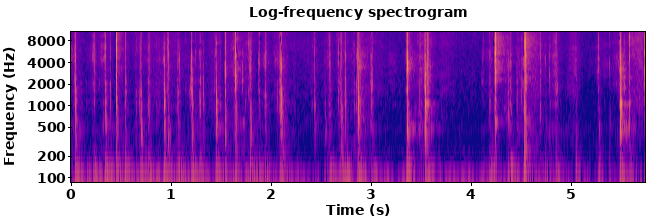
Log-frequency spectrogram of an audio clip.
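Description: Fingertips and nails type and tap on a hollow pink plastic honeycomb keyboard with hexagonal keys. The result is a rapid run of short, clicky plastic taps with a low hollow thud beneath, bright sharp clicks on top, and each keystroke dying away almost instantly.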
